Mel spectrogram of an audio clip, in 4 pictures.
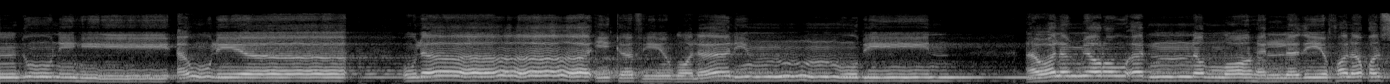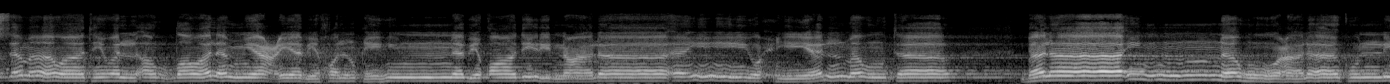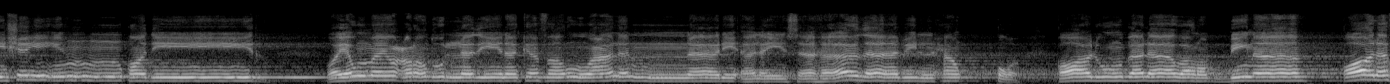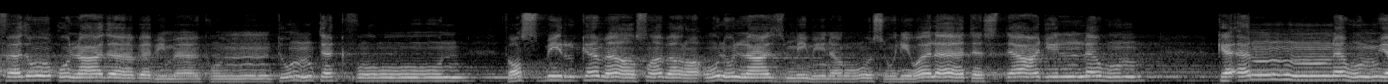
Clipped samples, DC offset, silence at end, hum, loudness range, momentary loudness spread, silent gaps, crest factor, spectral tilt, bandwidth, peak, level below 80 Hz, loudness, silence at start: under 0.1%; under 0.1%; 0 s; none; 4 LU; 7 LU; none; 18 dB; -5 dB/octave; 11.5 kHz; -4 dBFS; -70 dBFS; -22 LUFS; 0 s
